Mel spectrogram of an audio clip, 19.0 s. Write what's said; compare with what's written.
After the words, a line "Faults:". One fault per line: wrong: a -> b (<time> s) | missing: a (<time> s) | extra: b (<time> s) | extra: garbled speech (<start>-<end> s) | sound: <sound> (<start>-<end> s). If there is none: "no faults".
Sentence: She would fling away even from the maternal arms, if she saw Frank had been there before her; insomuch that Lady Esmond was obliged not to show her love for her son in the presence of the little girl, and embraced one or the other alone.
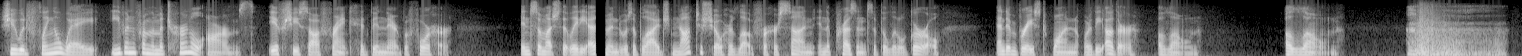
She would fling away even from the maternal arms, if she saw Frank had been there before her; insomuch that Lady Esmond was obliged not to show her love for her son in the presence of the little girl, and embraced one or the other alone alone.
Faults:
sound: dropout (7.4-7.6 s)
extra: alone (16.1 s)
sound: sigh (17.6-18.9 s)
